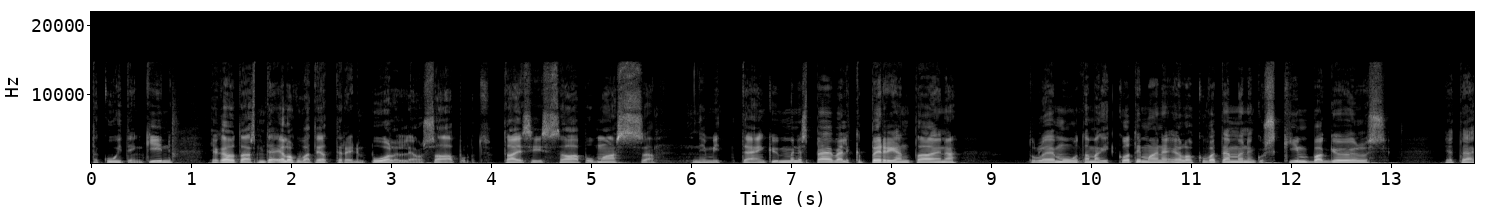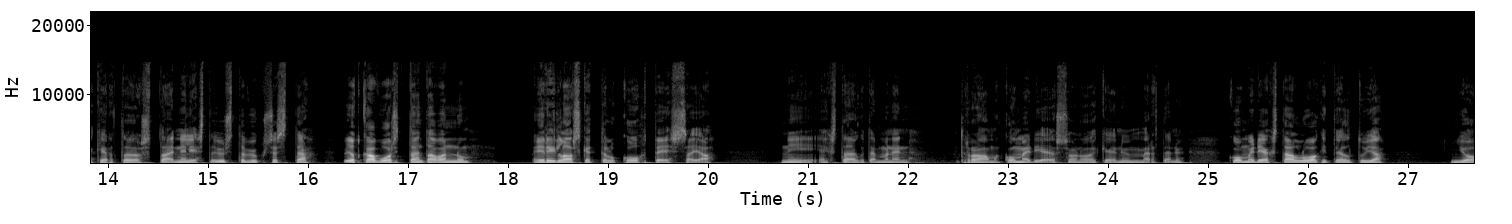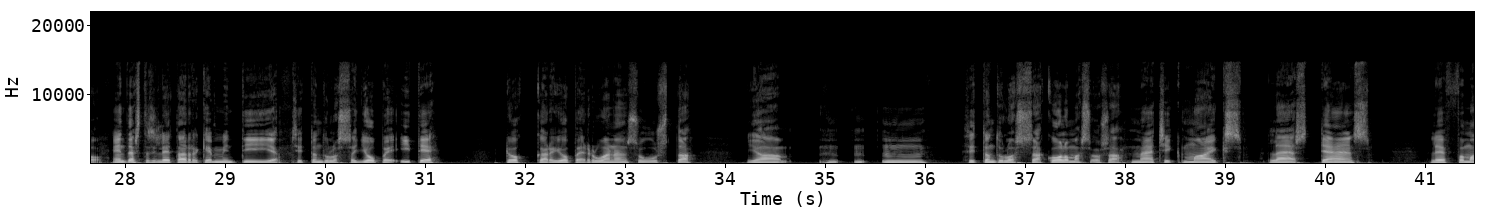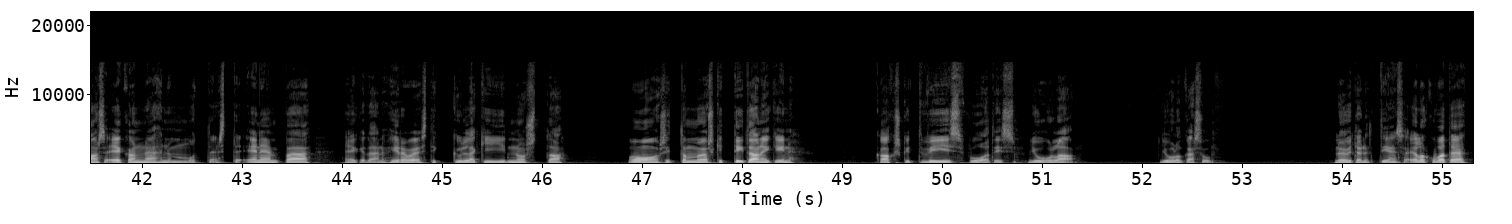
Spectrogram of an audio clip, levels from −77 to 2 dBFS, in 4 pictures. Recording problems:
none

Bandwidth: 14.5 kHz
